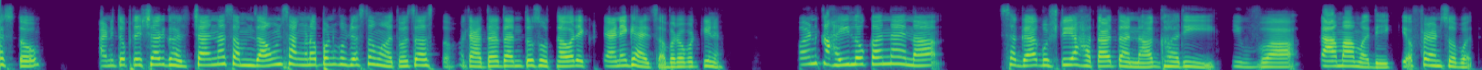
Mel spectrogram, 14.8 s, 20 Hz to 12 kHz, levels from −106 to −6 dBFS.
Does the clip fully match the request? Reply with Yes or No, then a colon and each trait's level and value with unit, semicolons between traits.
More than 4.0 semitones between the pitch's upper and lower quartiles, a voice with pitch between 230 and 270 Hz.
Yes: average, 4.5 semitones; high, 245 Hz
